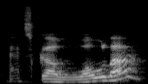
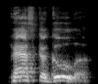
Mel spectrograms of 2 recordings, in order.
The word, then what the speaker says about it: Pascagoula: Pascagoula. Did I say that right? You got me on that one. Spell it. Pascagoula. Pascagoula. Pascagoula. Okay. All right. I was down on the Gulf Coast. I was off a syllable.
